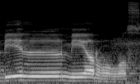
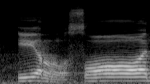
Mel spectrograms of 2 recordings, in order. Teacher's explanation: ro sukun ya rosukun sebelumnya kasroh tapi dia dibacanya tebal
